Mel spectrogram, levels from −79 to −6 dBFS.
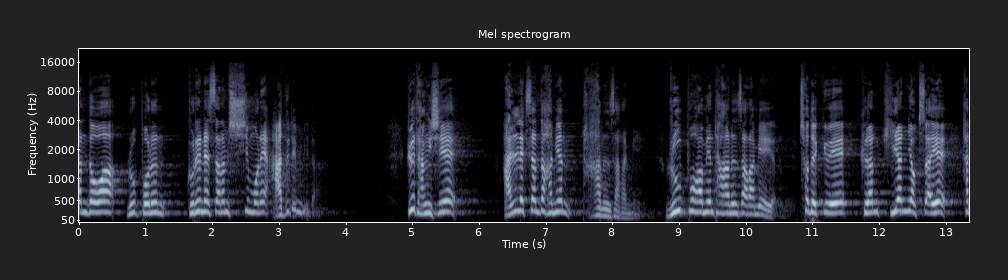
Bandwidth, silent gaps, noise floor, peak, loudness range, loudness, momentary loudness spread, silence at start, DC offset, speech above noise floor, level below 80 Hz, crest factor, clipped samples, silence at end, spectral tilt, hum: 16 kHz; none; -76 dBFS; -8 dBFS; 3 LU; -28 LUFS; 13 LU; 0 s; under 0.1%; 47 dB; -74 dBFS; 22 dB; under 0.1%; 0 s; -2.5 dB/octave; none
